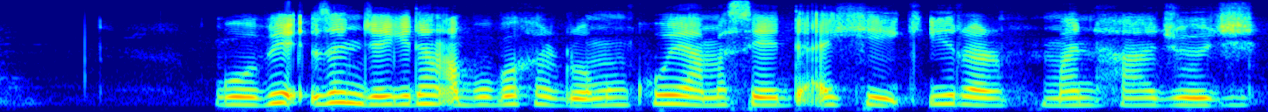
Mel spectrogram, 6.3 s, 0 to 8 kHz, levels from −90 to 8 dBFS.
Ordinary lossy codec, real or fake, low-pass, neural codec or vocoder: none; real; none; none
